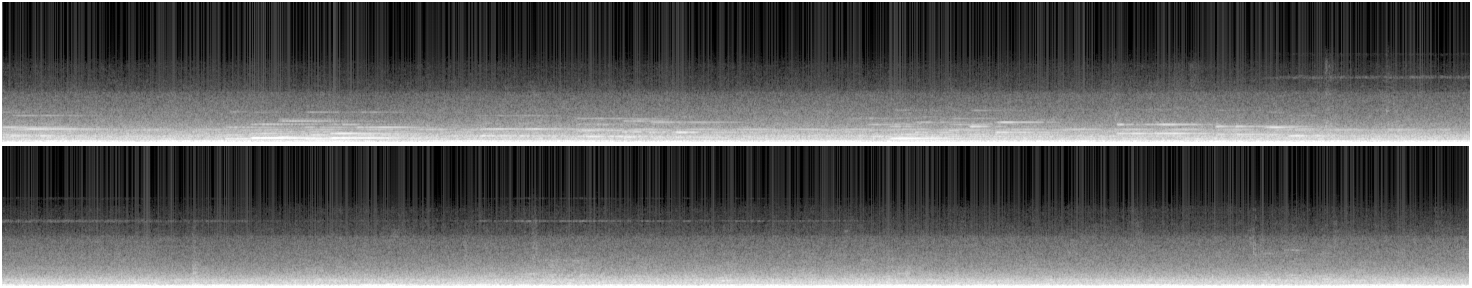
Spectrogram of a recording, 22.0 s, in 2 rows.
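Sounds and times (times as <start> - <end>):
train hum and rumble: 0.0 - 22.0
faint chime melody: 1.7 - 10.8.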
